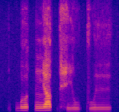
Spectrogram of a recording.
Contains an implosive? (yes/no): yes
